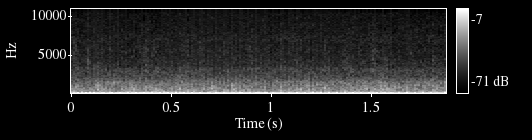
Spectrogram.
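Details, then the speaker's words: Suzuki Ciaz 1.2 L, CVT, after throttle body cleaning for low idle, stumbling and sluggish running; idle holds steady at 700 rpm with no shake or stumble, A/C on and off; healthy idle. "รถไม่มีอาการสั่นไม่มีการสะดุดรอบอยู่ที่700รอบนะครับในขณะเปิดแอร์และปิดแอร์นะครับ"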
